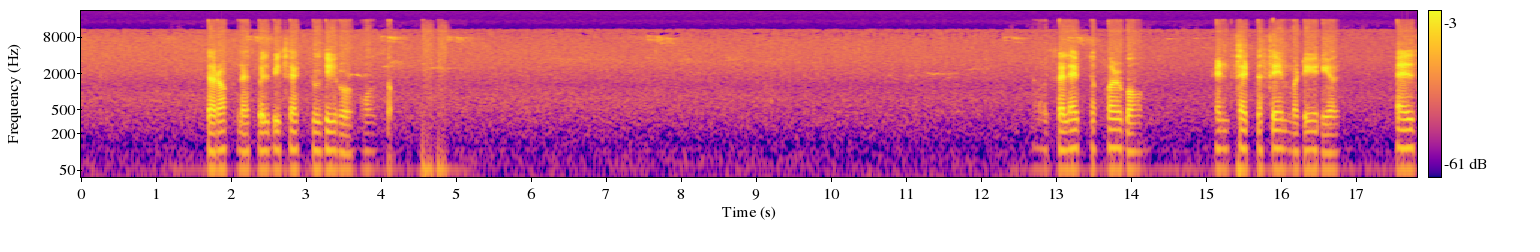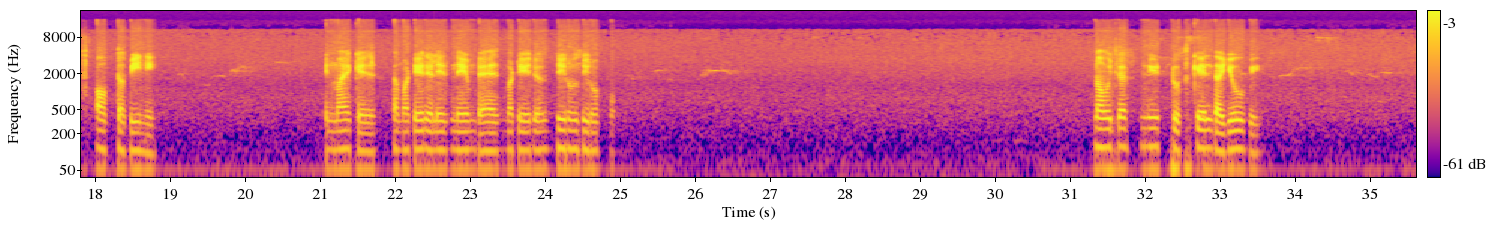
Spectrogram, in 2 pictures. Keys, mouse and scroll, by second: 1.4 click, 12.0 click, 14.2 click, 19.2 click, 25.1 click, 28.2 click, 28.8 scroll up 4, 30.0 click, 31.1-31.5 scroll down 2, 32.1 click, 33.6 Tab.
